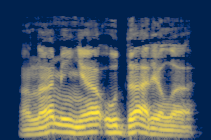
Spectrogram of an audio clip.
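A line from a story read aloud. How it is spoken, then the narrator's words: Loud repetition. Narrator (Russian): громко повторил Гаап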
